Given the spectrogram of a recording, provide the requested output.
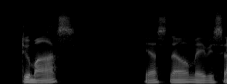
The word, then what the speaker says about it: Dumas: Dumas. Yes, no, maybe so. I believe it's Dumas. It's Dumas? French, so you only pronounce like half the letters.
